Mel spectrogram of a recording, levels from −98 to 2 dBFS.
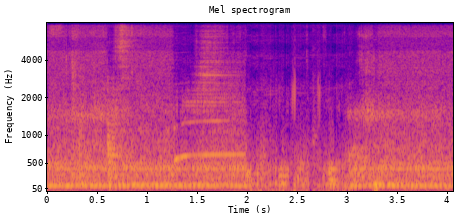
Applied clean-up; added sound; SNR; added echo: neural separator model SepFormer DNS4.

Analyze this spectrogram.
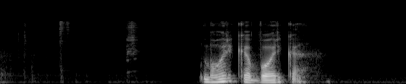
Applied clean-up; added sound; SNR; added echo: neural mask model RNNoise.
